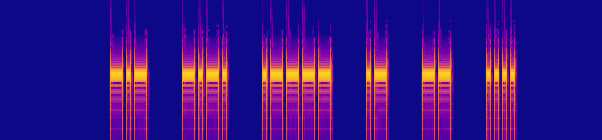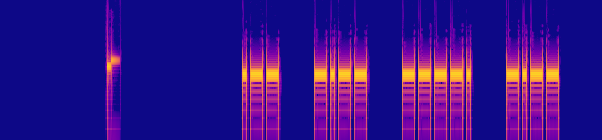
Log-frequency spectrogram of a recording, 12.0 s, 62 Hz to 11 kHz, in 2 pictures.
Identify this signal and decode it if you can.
Morse code, heard as a keyed tone, about 30 wpm, spaced as for 17 wpm, 700 Hz. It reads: KC1AMH WY9Y
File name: Lesson 37g - Letter x - Call Signs 30wpm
